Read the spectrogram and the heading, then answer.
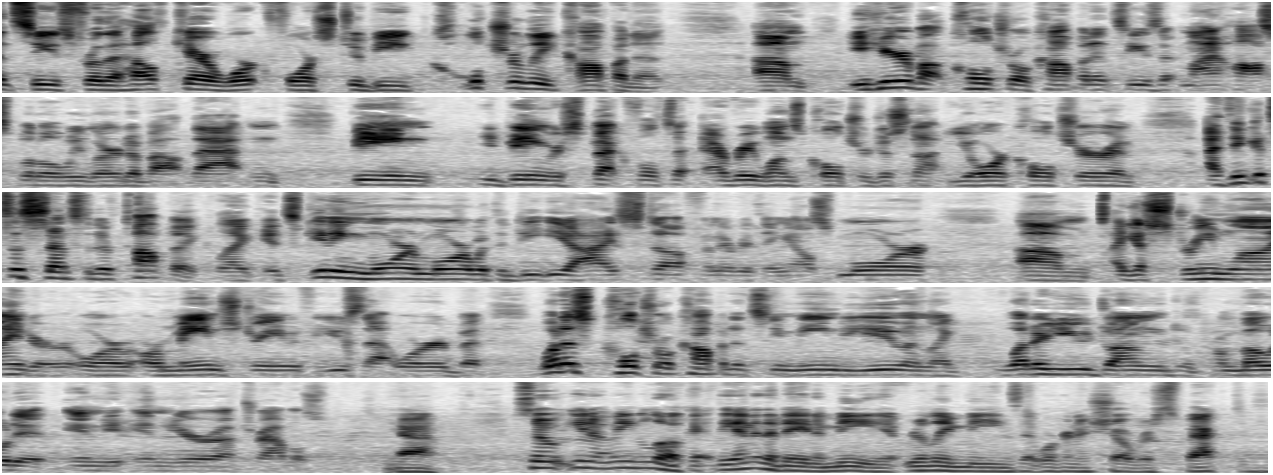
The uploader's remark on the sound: Live at HIMSS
